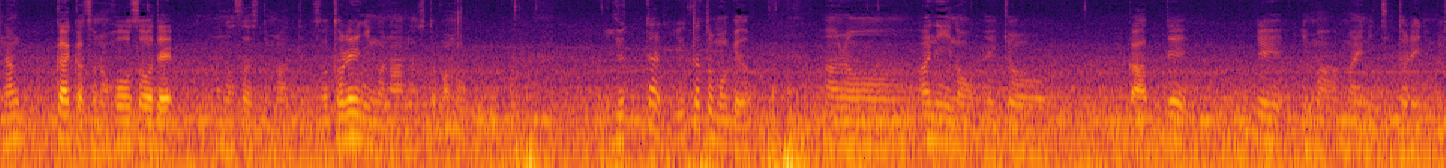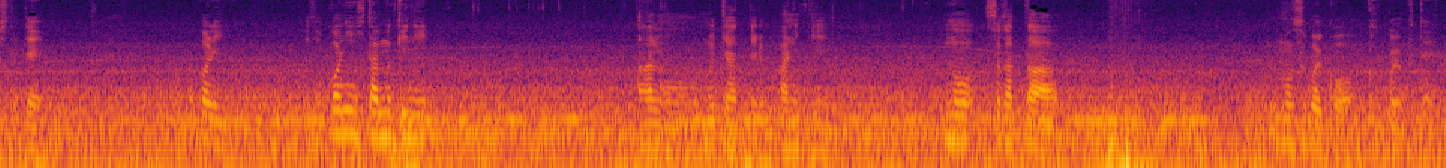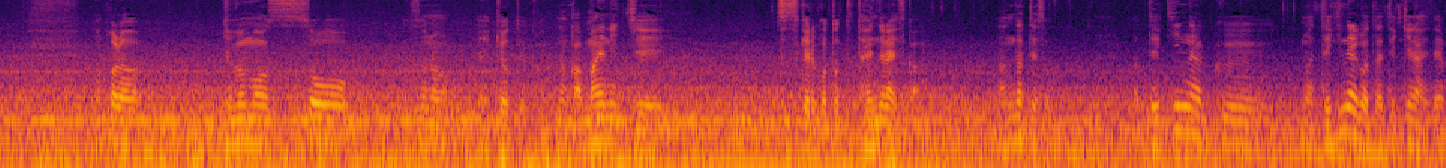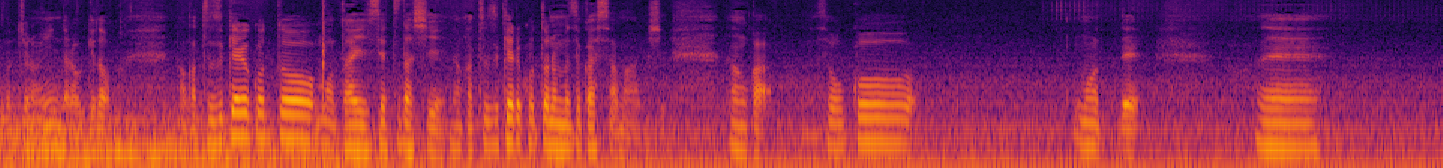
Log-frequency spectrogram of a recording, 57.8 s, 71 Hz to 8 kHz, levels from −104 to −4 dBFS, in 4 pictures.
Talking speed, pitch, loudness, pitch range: 220 characters per minute, 120 Hz, -30 LUFS, 95-135 Hz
